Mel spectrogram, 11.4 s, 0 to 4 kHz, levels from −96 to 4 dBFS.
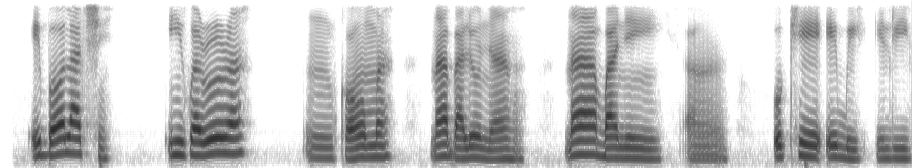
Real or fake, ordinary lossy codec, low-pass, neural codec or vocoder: fake; none; 3.6 kHz; autoencoder, 48 kHz, 128 numbers a frame, DAC-VAE, trained on Japanese speech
